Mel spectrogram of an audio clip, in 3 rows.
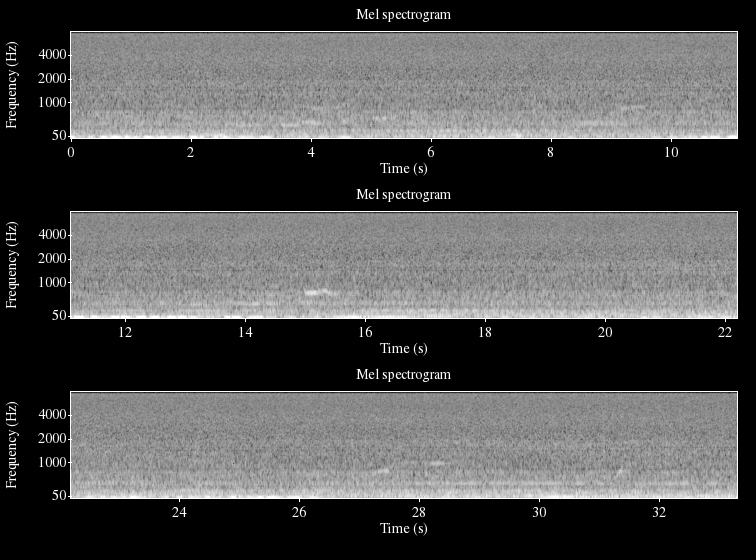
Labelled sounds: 28.2	28.4	humpback whale, 0.93 to 1.0 kHz

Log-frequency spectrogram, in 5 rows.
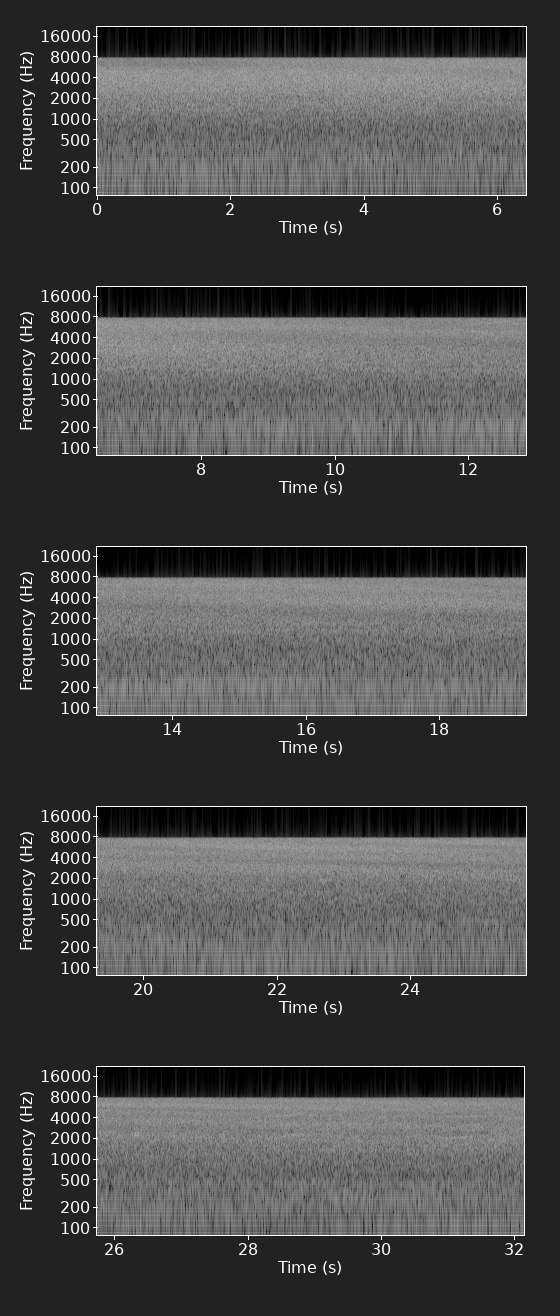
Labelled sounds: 28.2	29.0	killer whale, 1.3 to 5.0 kHz
30.8	31.8	killer whale, 1.4 to 4.9 kHz

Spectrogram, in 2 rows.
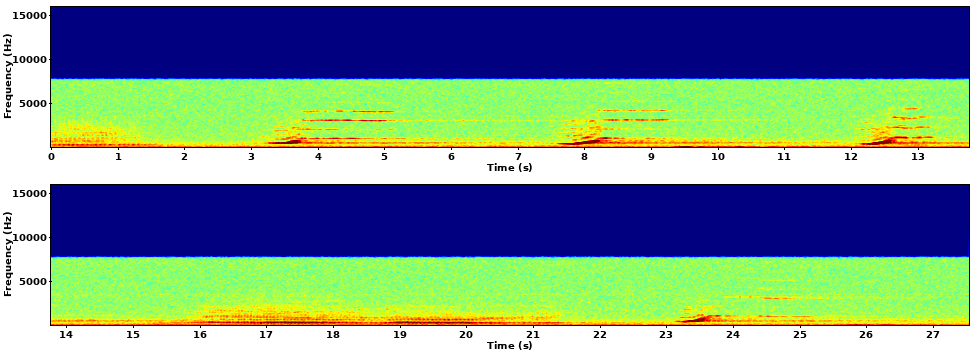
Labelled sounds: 3.4	5.0	humpback whale, 0.80 to 4.2 kHz
7.7	9.3	humpback whale, 0.80 to 4.4 kHz
12.3	13.3	humpback whale, 0.80 to 4.5 kHz
16.0	16.4	humpback whale, 0.90 to 1.2 kHz
17.3	17.7	humpback whale, 0.80 to 0.93 kHz
20.2	20.4	humpback whale, 0.80 to 0.90 kHz
23.1	24.9	humpback whale, 0.80 to 3.3 kHz

